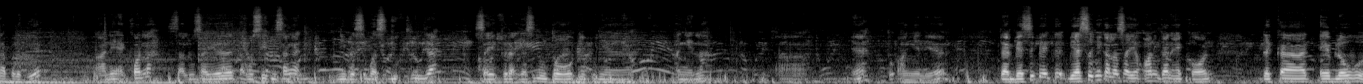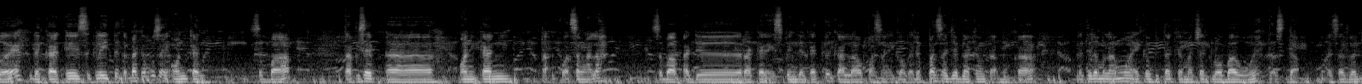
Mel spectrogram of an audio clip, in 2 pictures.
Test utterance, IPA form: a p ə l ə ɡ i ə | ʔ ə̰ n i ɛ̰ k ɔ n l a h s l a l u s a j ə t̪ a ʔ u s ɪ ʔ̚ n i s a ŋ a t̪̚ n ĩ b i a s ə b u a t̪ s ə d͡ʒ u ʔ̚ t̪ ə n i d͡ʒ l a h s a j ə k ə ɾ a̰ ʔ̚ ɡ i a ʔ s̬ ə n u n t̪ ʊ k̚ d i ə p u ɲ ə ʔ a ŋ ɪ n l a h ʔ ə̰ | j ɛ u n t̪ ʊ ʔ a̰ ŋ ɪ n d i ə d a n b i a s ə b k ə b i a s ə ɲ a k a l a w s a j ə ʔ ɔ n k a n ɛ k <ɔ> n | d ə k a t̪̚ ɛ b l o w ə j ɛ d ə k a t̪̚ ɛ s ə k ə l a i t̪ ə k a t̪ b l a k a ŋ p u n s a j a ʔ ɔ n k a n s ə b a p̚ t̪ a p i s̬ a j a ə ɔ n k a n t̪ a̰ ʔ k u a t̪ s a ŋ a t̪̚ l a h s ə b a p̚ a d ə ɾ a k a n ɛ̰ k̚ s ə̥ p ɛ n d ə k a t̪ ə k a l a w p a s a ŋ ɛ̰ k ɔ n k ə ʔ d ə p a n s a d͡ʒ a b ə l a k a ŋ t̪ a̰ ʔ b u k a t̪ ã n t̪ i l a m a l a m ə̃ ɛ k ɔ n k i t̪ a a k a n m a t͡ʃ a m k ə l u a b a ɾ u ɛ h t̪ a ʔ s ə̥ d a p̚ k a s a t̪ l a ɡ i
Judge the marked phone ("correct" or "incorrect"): correct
